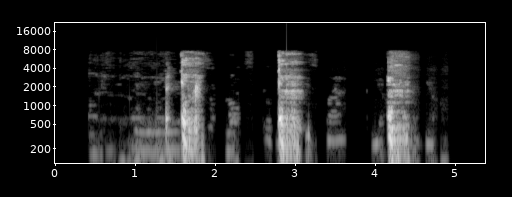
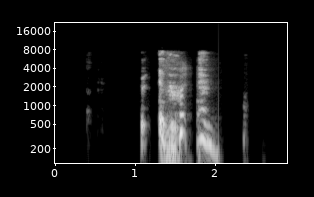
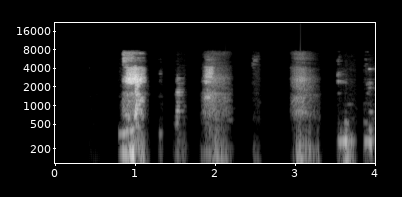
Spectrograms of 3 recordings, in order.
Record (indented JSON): {
  "three_cough_length": "5.4 s",
  "three_cough_amplitude": 27637,
  "three_cough_signal_mean_std_ratio": 0.27,
  "cough_length": "2.9 s",
  "cough_amplitude": 26092,
  "cough_signal_mean_std_ratio": 0.34,
  "exhalation_length": "4.0 s",
  "exhalation_amplitude": 28704,
  "exhalation_signal_mean_std_ratio": 0.24,
  "survey_phase": "beta (2021-08-13 to 2022-03-07)",
  "age": "18-44",
  "gender": "Female",
  "wearing_mask": "No",
  "symptom_fatigue": true,
  "symptom_headache": true,
  "symptom_onset": "8 days",
  "smoker_status": "Ex-smoker",
  "respiratory_condition_asthma": false,
  "respiratory_condition_other": false,
  "recruitment_source": "REACT",
  "submission_delay": "1 day",
  "covid_test_result": "Negative",
  "covid_test_method": "RT-qPCR",
  "influenza_a_test_result": "Negative",
  "influenza_b_test_result": "Negative"
}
